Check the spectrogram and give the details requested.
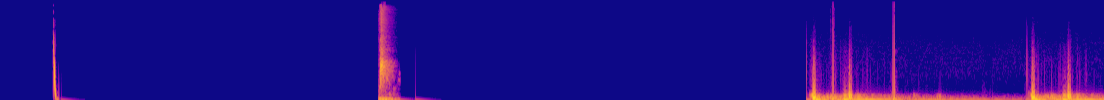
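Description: Low paired thumps of a heartbeat sound effect begin near the end, after two isolated clicks and silence.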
